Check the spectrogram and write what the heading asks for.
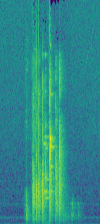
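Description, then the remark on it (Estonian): A die clatters across a hard tabletop in a quick burst of sharp clicks that bounce and slow to a stop, fairly loud, with no voices; it is rolled to see who rolls higher for initiative in a game. “aa, et kes suurema veeretab.”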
